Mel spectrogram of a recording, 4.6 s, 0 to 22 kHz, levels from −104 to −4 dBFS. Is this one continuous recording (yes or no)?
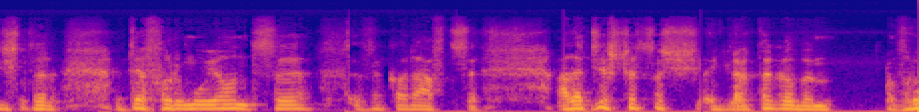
no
